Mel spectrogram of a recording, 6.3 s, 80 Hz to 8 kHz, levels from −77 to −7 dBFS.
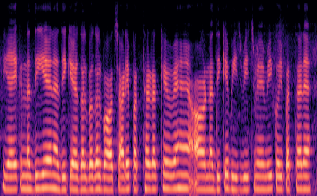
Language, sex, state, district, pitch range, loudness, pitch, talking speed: Hindi, female, Bihar, Saharsa, 185-195 Hz, -19 LUFS, 190 Hz, 215 wpm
